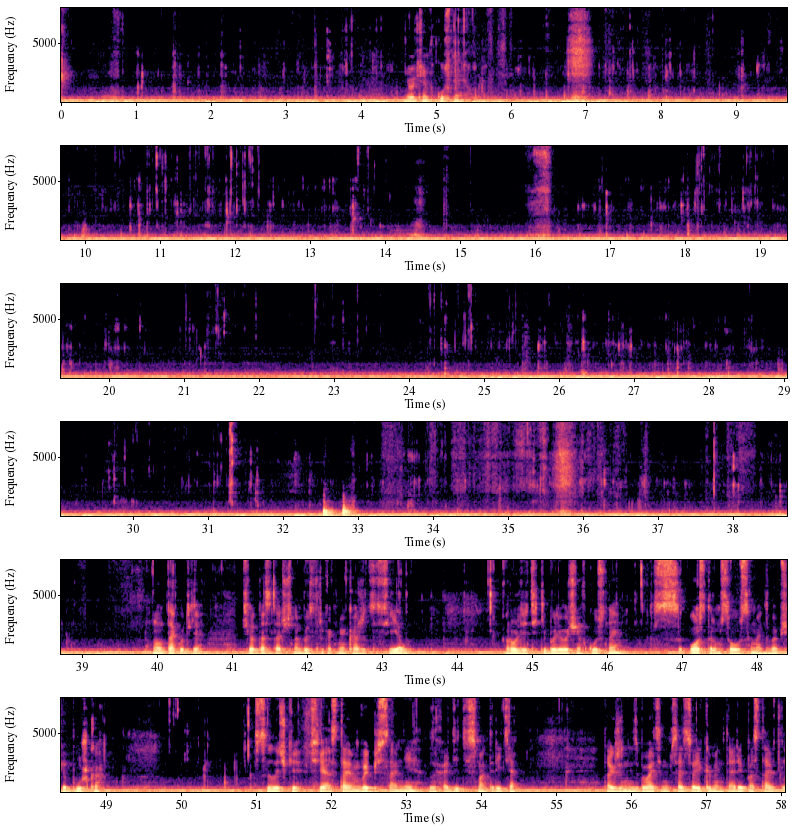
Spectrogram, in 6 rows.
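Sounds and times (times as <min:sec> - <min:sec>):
person biting and chewing: 0:05.4 - 0:15.2, 0:15.8 - 0:28.8, 0:29.5 - 0:39.0.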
